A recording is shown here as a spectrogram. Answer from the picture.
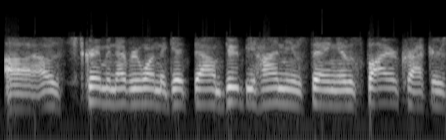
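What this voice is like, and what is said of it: Hoarse, partly lost voice. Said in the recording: “I lost a little bit of my voice. I'm still trying to recover from losing my voice.”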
